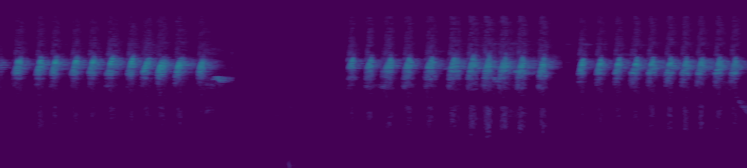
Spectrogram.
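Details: Flamboyan bird singing, used to get a kept bird to open its beak and sing freely: quick, bright, high notes strung into fast series, pausing briefly before resuming.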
